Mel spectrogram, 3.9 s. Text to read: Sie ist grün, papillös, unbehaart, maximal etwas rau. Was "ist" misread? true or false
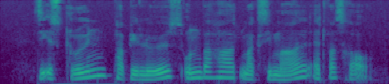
false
